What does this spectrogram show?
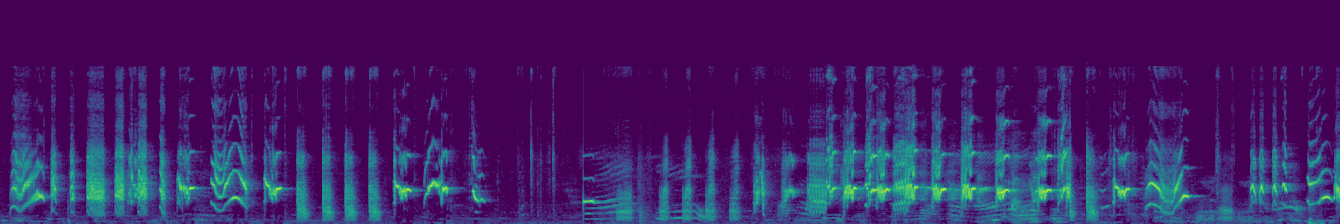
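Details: Loud, nonstop starling chatter meant as a lure to make other birds call: fast rattling notes, squeals and looping whistles, pausing briefly before a dense rush of rasps and slurred whistles.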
